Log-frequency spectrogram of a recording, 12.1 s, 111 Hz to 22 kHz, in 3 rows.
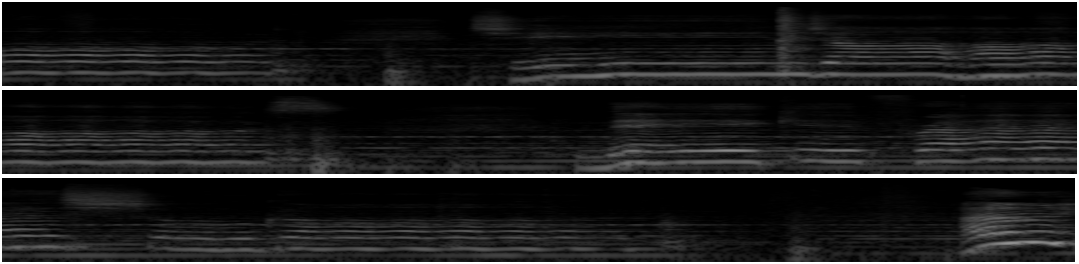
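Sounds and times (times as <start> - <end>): woman singing: 0.0 - 1.2, 1.8 - 5.4, 6.2 - 10.5, 11.6 - 12.0.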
